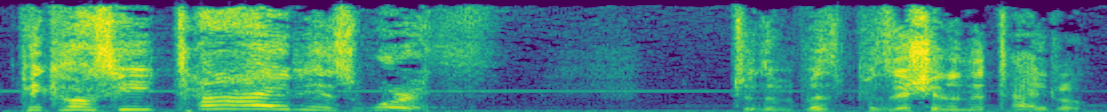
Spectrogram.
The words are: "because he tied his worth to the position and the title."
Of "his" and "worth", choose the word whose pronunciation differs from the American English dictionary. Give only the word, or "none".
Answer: none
